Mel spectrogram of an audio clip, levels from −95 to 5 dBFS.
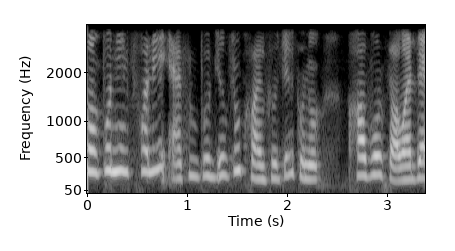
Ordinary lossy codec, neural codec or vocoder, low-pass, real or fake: none; codec, 16 kHz, 1 kbps, FreqCodec, larger model; 3.6 kHz; fake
